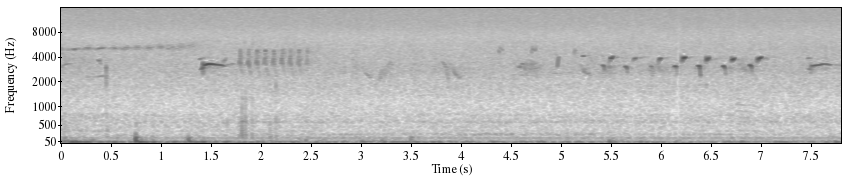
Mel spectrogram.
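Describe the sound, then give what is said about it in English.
A wild banded male bird sings in high, thin notes: a brief rapid trill, then a run of short chirps repeated in a quick, even rhythm, fairly soft over a low steady rumble. “And he escaped or whatever and flew back to the singing wild banded male.”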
